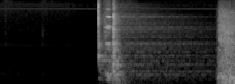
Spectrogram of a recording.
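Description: A lever clanks as it is pulled.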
